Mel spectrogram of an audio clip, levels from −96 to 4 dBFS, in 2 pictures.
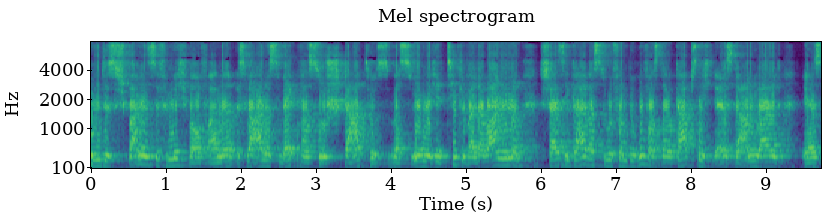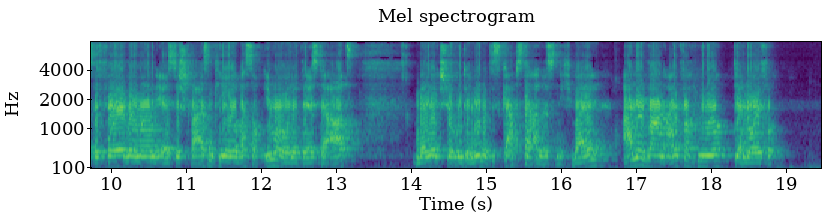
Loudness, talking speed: -20 LUFS, 205 wpm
